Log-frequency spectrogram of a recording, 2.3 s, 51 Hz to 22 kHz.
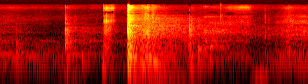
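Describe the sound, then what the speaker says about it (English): The door handle and door of a 1975 facelifted Mark III Ford Cortina 2000E at a classic car auction, heard as a few soft metallic clicks followed by a louder latch clunk and the rattle of the door opening. "Cortina and Capri door handle."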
